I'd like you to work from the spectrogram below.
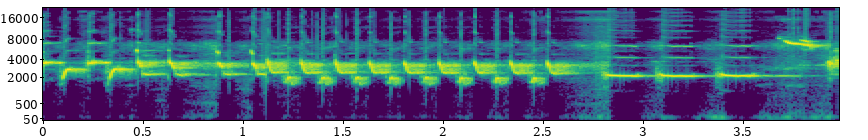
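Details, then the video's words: Sooty-headed bulbul giving full-isian filler song for tutoring birds: a fast regular trill of about a dozen paired chirps, then long level whistles broken by short bursts, faint hum underneath. "Suara kutilang full isian"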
